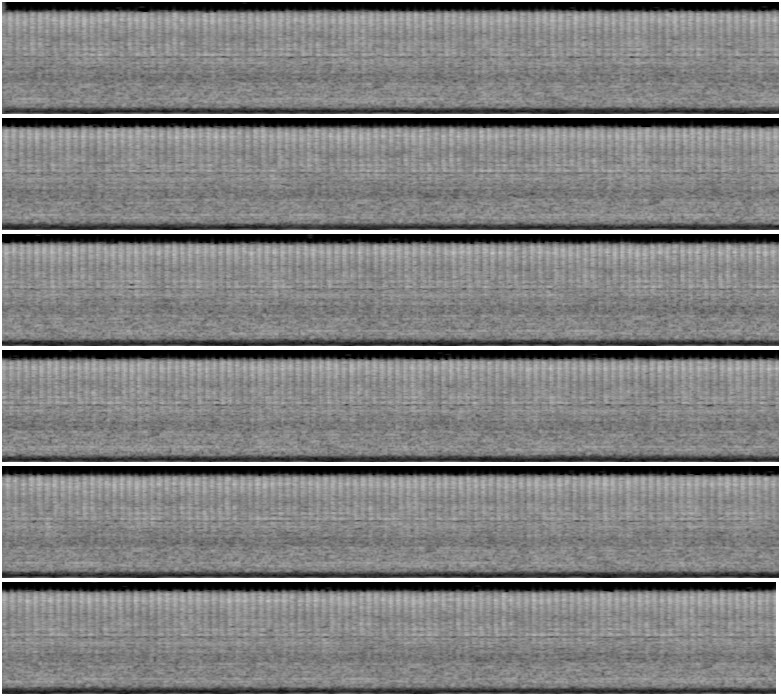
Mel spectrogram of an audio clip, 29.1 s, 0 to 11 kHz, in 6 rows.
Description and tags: machine rotation2
rolling, machinery, SF, machine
